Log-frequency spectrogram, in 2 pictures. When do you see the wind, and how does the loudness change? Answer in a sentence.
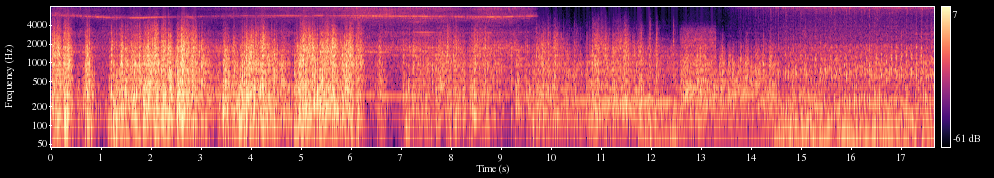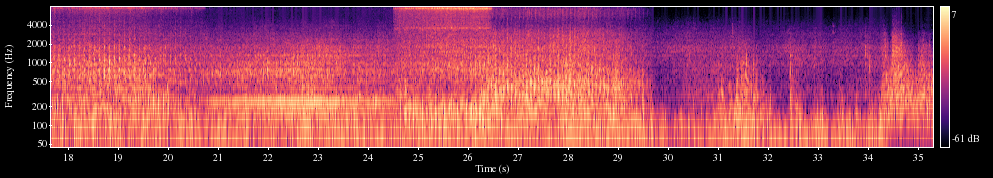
You can hear the wind from 0.0 to 35.2 s, getting quieter.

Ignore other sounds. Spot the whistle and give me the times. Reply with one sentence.
You can't hear the whistle here.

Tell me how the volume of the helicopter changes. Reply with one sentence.
The loudness of the helicopter goes up.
